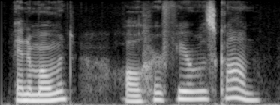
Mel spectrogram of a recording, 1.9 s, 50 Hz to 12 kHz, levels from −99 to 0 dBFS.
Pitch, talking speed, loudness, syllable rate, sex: 225 Hz, 255 wpm, -16 LUFS, 7.1 syllables/s, female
